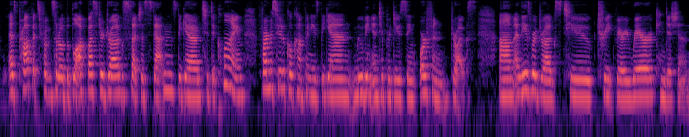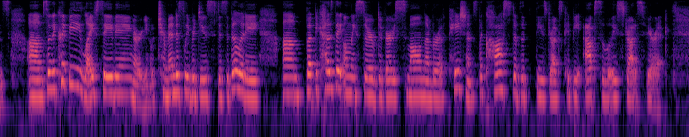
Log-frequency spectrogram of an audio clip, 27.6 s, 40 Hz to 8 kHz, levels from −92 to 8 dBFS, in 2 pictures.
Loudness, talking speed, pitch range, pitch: -31 LUFS, 145 wpm, 185-220 Hz, 195 Hz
